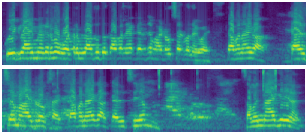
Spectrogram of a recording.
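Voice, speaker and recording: A man's voice: high voice, level tone, fast talker, crowd noise. A man teaching a chemistry class to students, casual and joking, constantly asking whether they understood.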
